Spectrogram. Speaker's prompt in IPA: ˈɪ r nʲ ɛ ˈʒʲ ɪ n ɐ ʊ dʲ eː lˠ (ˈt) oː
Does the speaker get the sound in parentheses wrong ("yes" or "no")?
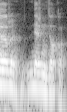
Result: yes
